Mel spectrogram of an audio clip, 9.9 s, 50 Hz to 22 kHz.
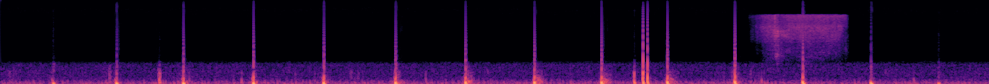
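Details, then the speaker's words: Korotkoff sounds recorded through a stethoscope during a manual blood pressure measurement with a sphygmomanometer cuff: regular sharp thuds at about 88 a minute over a low hum. "So I recorded the blood pressure sounds with the stethoscope. So I'm going to play those shortly, and you'll hear the thud, do, do, do, do, and you'll be able to hear the blood pressure."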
